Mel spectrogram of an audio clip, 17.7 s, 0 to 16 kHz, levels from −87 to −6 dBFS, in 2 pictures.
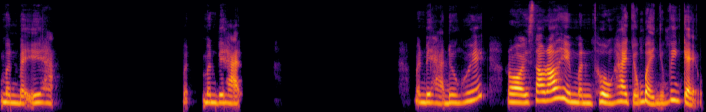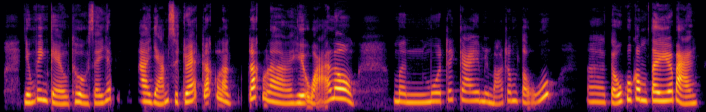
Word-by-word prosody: mình 225 -4 -1
bị 220 +3 -2
hạ 215 -2 -8 1.6
Mình - - -12
mình 230 -2 -1
bị 225 - +1
hạ 205 -2 0 2.2
Mình 245 -5 -3
bị 230 - +2
hạ 215 -4 -6
đường 220 +1 -2
huyết. 285 - -2 0.3
Rồi 230 -2 +5
sau 270 +4 +3
đó 295 +4 +8
thì 335 -7 +3
mình 215 -3 0
thường 225 -1 +4
hay 250 +2 +2
chuẩn 220 +2 -2
bị 235 -8 +4
những 210 +2 -5
viên 290 +2 0
kẹo, - - +2 0.4
những 230 0 +1
viên 300 -2 0
kẹo 200 -6 -3
thường 230 -1 -1
sẽ 210 +2 -5
giúp 300 +8 -4
chúng 280 -3 -37
ta 260 -2 +1
giảm 230 +4 -2
stress 250 +1 0
rất 215 - -2
là 250 - -1 0.2
rất 345 +2 +3
là 230 -6 -1
hiệu 215 +1 +1
quả 285 - -1
luôn. 330 -3 +6 0.5
Mình 230 -3 -4
mua 255 +2 -3
trái 295 +4 -10
cây 270 -3 -5
mình 250 -3 -4
bỏ 195 0 -9
trong 270 +3 -6
tủ 240 - -4 0.5
ờ, 245 -1 -7
tủ 220 +2 +3
của 300 +3 -1
công 295 -2 +3
ty 270 0 +4
á 280 - +4
bạn. 210 -8 +3
240 Hz, 190 wpm, -22 LUFS, 220-270 Hz, 2.2 s, đó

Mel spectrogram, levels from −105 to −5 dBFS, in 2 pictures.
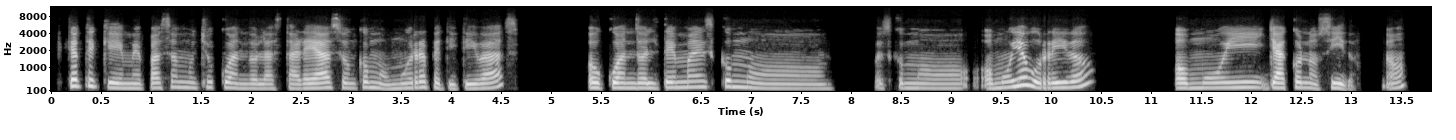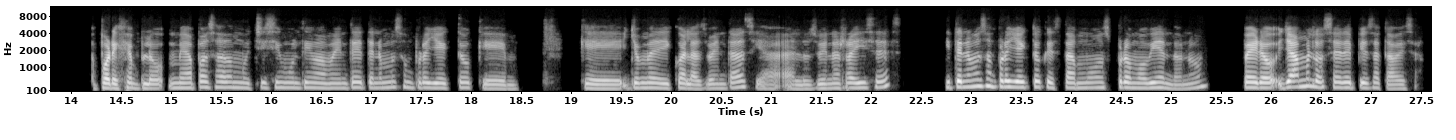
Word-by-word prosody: Fíjate 260 -1 +4
que 195 -5 +1
me 180 -1 -3
pasa 195 +5 -2
mucho 210 0 -6
cuando 180 -4 -2
las 170 -2 -5
tareas 185 +3 +3
son 185 -2 -5
como 200 -5 -3
muy 180 +3 -4
repetitivas 190 - -1 0.7
o 195 -2 +3
cuando 190 0 +2
el 190 -2 -1
tema 215 +3 0
es 230 0 -6
como, 175 -7 -4 0.5
pues, - - -10
como 180 -1 -6
o 175 - -4
muy 220 +8 +2
aburrido 220 - +3 0.8
o 190 0 +3
muy 200 +2 -1
ya 195 -1 +7
conocido, 185 -5 -1 0.3
¿no? 220 +9 -4 0.7
Por 185 -1 +8
ejemplo, 175 -2 0
me 195 0 -2
ha 195 - +1
pasado 215 -1 -1
muchísimo 200 +1 -5
últimamente. 195 0 -3
Tenemos 200 +3 -5
un 210 - -5
proyecto 195 0 -1
que 160 -1 -2 0.7
que 165 -2 0
yo 195 -1 +1
me 195 0 +1
dedico 180 0 -1
a 185 - +4
las 160 -1 0
ventas 175 +7 -2
y - - -6
a 80 -1 -6
los 155 0 -6
bienes 175 +1 -2
raíces 205 - -2 0.4
y 210 - -4
tenemos 235 +5 +5
un 265 -3 +2
proyecto 230 -1 +4
que 215 - 0
estamos 200 +1 -1
promoviendo, 190 -4 0
¿no? 200 +9 -6 0.3
Pero 200 -1 +7
ya 225 +1 +9
me 260 +3 +2
lo 225 -3 +3
sé 210 -3 -1
de 205 0 +2
pies 195 0 -1
a 195 - -3
cabeza. 160 -1 -4
195 Hz, 150 wpm, -23 LUFS, 180-210 Hz, 0.8 s, ya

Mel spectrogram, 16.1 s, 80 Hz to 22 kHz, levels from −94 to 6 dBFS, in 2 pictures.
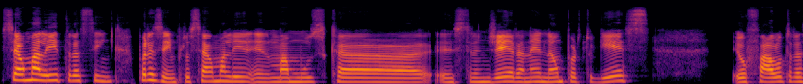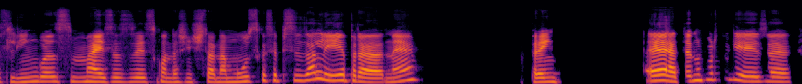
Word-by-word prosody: Se 285 - +1
é 265 - +9
uma 275 +1 +7
letra, 250 -1 +2
assim 240 -2 -9 0.3
por 265 - +1
exemplo, 205 -6 -2
se 225 - -2
é 220 - +3
uma 225 +1 -2
le 215 -1 -1
eh, 185 -3 -3
uma 195 +1 0
música, 195 +2 -5 0.9
eh, 180 - -9
estrangeira, 195 +2 +1
né, 200 +2 -3
não 195 +1 -2
português, 205 +3 -5 0.8
eu 190 +1 -2
falo 190 +1 +3
outras 205 -1 -5
línguas, 210 +2 -5
mas 200 -1 +2
às 195 -1 -8
vezes, 195 -1 -5
quando 200 -3 -6
a - - -6
gente 185 -1 -11
está 190 - -2
na 185 0 -3
música, 205 +6 -6
você 250 +1 -5
precisa 245 +3 -4
ler 260 -5 +2
pra 190 -7 +3
né. 220 +10 0 1.2
Para 190 0 +6
en 200 +1 +2 0.9
é, 250 +2 +9
até 225 +2 +1
no 260 +2 -1
português, 280 -8 -2
é. 205 -2 0
205 Hz, 165 wpm, -23 LUFS, 195-240 Hz, 1.2 s, é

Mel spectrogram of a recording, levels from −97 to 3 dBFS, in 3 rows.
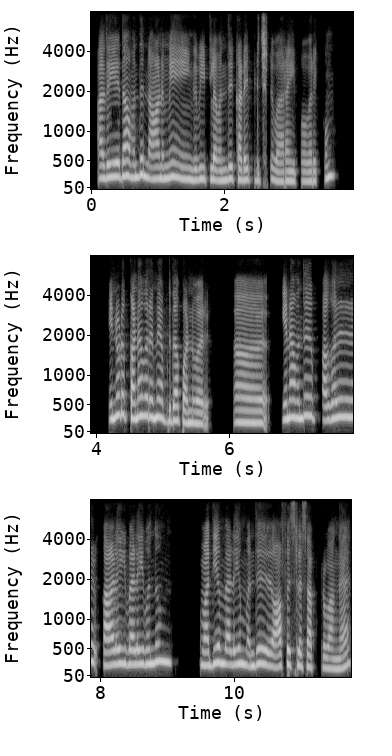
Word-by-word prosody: அதையே 225 +3 +2
தான் 245 -1 +2
வந்து 245 +4 +2
நானுமே 200 +3 +1 0.2
எங்க 180 -1 0
வீட்ல 190 -1 -2
வந்து 180 +3 0
கடைப்பிடிச்சிட்டு 180 0 -3
வர்றேன் 160 +1 -2
இப்ப 160 +1 -9
வரைக்கும். 160 +9 -3 0.6
என்னோட 325 +5 +3
கணவருமே 295 +1 +3
அப்டி 220 -3 -3
தான் 230 -2 0
பண்ணுவாரு. 190 -2 0 0.4
அ - - +1 0.7
ஏனா 285 +2 +4
வந்து 290 +4 +2 0.2
பகல் 270 +5 +1 0.4
காலை 230 +3 +3
வேளை 240 0 +2
வந்தும், 285 +3 +3 0.6
மதியம் 255 +4 +3
வேளையும் 235 0 +1
வந்து 225 +4 +1 0.3
ஆஃபிஸ்ல 225 +2 -1
சாப்ட்டுருவாங்க. 180 -3 -2
220 Hz, 145 wpm, -24 LUFS, 185-250 Hz, 0.7 s, ஏனா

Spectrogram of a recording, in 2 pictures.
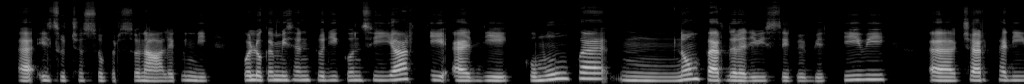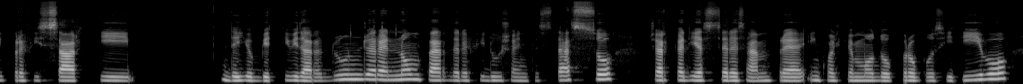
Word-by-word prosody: ehm, 170 -2 +3
il 190 -1 -5
successo 180 -1 -9
personale. 165 -1 -1
Quindi, 180 -3 -5 0.3
quello 200 0 +3
che 200 +1 -2
mi 200 -1 +2
sento 200 0 -3
di 195 0 -6
consigliarti 200 +2 0
è 180 -2 +5
di, 175 0 -1
comunque, 260 +7 +2
mhmm, 175 -3 -3
non 235 +7 +3
perdere 185 -4 +6
di 170 - -4
vista 175 0 -6
i 170 - -5
tuoi 165 0 -7
obiettivi. 210 +8 -3 0.4
Ehm, 175 -2 +6
cerca 190 +2 +2
di 190 0 -5
prefissarti 180 -1 0 0.9
degli 185 -3 -1
obiettivi 175 +2 -3
da 175 -2 +4
raggiungere, 220 +6 +2
non 225 +2 +1
perdere 190 -3 +1
fiducia 180 0 -8
in 170 -1 -8
te 170 0 -21
stesso, 195 +6 +1 0.3
cerca 195 0 +1
di 190 0 -4
essere 185 -1 +1
sempre, 175 0 0
in 195 -1 -5
qualche 180 0 -5
modo, 175 -1 -1
propositivo, 180 +8 -1
185 Hz, 130 wpm, -25 LUFS, 175-200 Hz, 0.9 s, perdere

